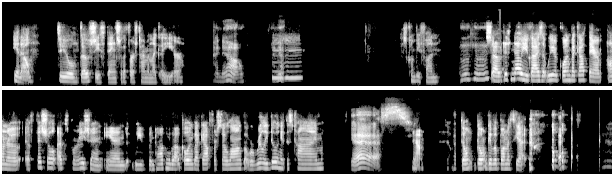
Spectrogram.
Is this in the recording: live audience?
no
